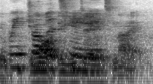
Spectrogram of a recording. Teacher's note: But we wouldn't pronounce the T in what are you doing tonight?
